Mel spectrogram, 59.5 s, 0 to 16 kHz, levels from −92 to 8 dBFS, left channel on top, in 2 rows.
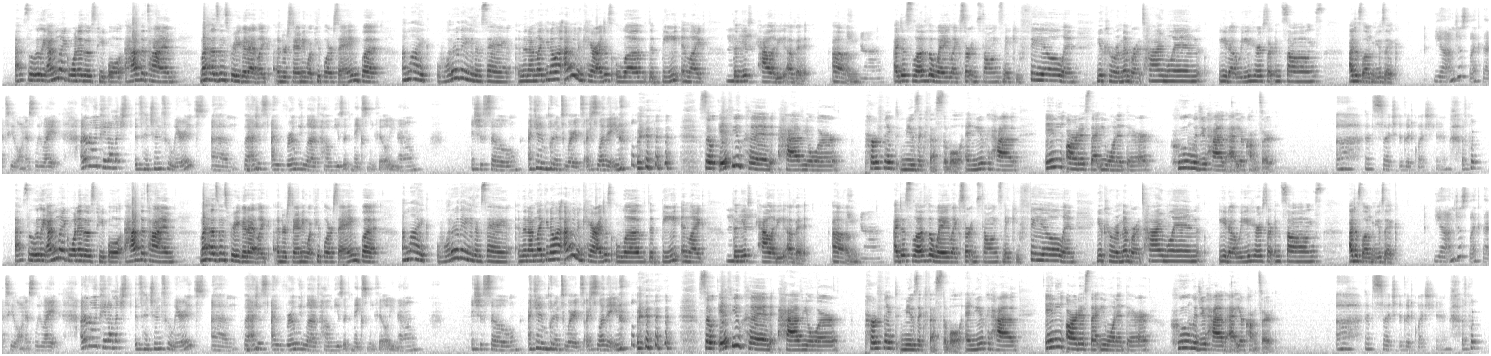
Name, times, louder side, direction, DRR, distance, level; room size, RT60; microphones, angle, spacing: voice 1, 0.3-3.5 4.0-7.6 8.0-14.0 14.6-16.1 16.6-17.2 17.8-21.5 21.9-24.0 24.3-26.3 26.9-27.8 42.4-46.4 47.0-50.0 50.6-52.6 53.1-55.1, right 2 dB, 45° right, 0.9 m, -25 dB
voice 2, 14.5-15.1 16.9-17.6 26.9-27.4 28.6-38.1 39.1-42.6 53.4-54.2 56.4-59.2, right 1 dB, 15° right, 1.3 m, -39 dB
12.5 x 4.5 x 2.6 m
head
